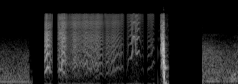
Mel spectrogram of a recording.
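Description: A scratchy, rasping sound effect lasting just over a second, ending in a sharp click, set between two gaps of dead silence.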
